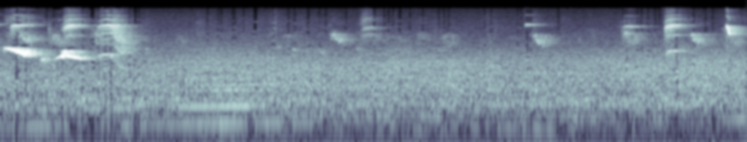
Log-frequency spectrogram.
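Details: Saffron finch song: a burst of three bright, high chirps at the start, a long quiet stretch with faint notes, then a few more sharp chirps near the end.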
